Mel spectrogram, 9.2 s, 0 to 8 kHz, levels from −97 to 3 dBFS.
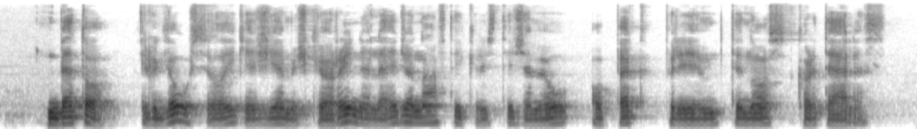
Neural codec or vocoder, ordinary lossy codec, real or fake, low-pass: none; MP3, 64 kbps; real; 7.2 kHz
